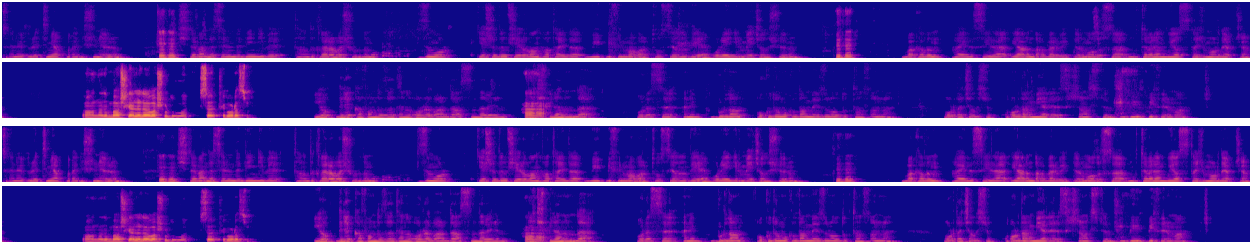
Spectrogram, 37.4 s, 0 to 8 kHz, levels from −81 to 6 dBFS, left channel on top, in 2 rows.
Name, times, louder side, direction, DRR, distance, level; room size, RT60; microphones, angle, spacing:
voice 1, 0.0-1.9 2.6-5.7 6.2-6.7 7.1-12.0 13.5-18.8 23.4-26.3 26.6-27.6 28.2-32.1 32.8-36.8, right 1 dB, 45° right, 1.6 m, -39 dB
voice 2, 19.9-22.4 26.6-26.9, left 5 dB, 50° left, 0.4 m, -28 dB
9.7 x 5.1 x 4.5 m
head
